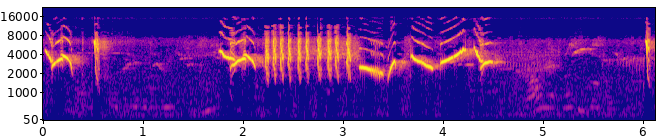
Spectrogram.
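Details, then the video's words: Oriental magpie-robin singing to prompt others of its kind to sing, with curving high whistles, a dense burst of rapid ticking notes, then looping slurred whistles and a final sharp note. "pancingan suara kacer"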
